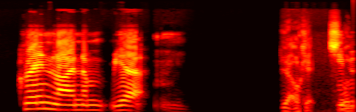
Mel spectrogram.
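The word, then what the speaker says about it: Graham Linehan: Graham Lineham, yeah.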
